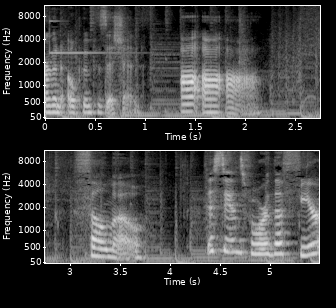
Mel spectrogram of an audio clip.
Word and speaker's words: FOMO: I had major fomo both of these O's are pronounced with a rounded lip fomo ghost this means a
